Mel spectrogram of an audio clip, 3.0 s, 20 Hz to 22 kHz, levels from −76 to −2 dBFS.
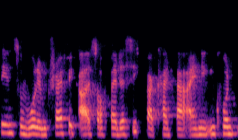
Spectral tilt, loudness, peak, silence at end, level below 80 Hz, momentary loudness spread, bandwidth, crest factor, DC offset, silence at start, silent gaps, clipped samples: -4 dB/octave; -22 LUFS; -4 dBFS; 0 s; -82 dBFS; 3 LU; 7.6 kHz; 18 dB; under 0.1%; 0 s; 1.77-1.82 s; under 0.1%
